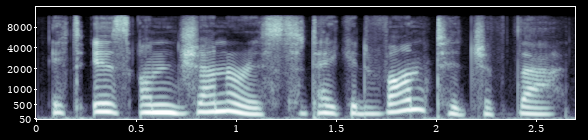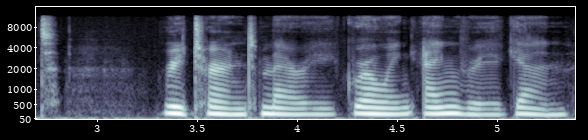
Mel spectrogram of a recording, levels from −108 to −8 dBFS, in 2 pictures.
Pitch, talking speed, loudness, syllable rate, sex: 215 Hz, 145 wpm, -16 LUFS, 5.5 syllables/s, female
